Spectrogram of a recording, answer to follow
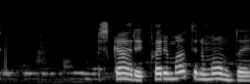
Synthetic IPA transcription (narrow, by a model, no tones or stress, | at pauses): skaːɾɪkʰvaːɾɪmaːt̪ɪnʏmoːwnt̪a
